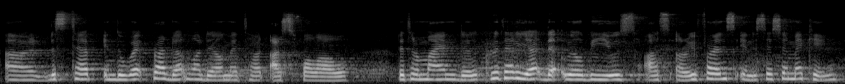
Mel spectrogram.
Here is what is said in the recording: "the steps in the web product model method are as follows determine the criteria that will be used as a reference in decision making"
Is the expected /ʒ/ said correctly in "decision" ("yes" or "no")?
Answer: no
